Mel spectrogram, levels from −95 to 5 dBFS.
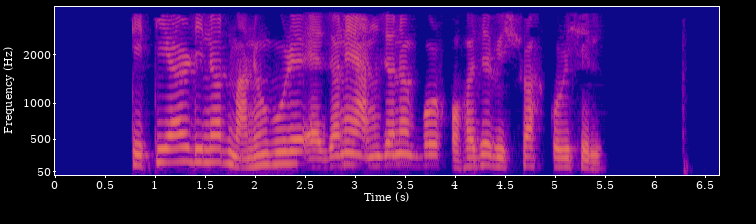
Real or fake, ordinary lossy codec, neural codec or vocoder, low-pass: real; MP3, 24 kbps; none; 3.6 kHz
